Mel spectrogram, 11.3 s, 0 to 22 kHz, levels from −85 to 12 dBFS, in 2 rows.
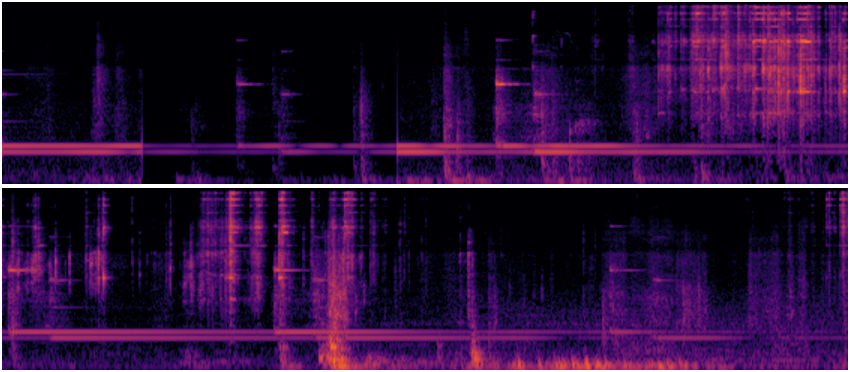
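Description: An everyday sound recording, and from 0.93 to 2.64 s it suddenly collapses by about 19 dB, going faint and distant. That's most likely one channel inverted: with one side's polarity flipped, anything the two channels share cancels once they're summed to mono, so the centred content and low end largely disappear and you're left hearing just the difference between left and right.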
